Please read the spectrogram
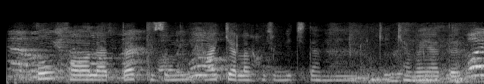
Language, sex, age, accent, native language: Uzbek, female, under 19, Navoiy, Uzbek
